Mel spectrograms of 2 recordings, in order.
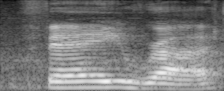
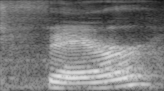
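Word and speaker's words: Feyre: guide at the back is pronounced you can't see that Faye rough two syllables I got the preview i downloaded the preview which didn't have the pronunciation guide and i assume it was pronounced fair like like the fa ir a germanic form of a beauty Bell it all works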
